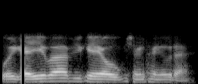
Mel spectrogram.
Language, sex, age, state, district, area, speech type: Bodo, male, 60+, Assam, Chirang, urban, conversation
